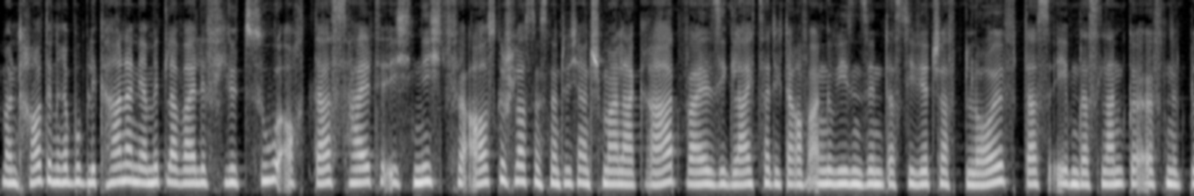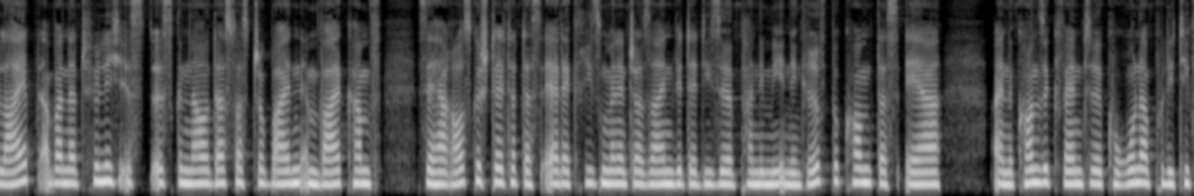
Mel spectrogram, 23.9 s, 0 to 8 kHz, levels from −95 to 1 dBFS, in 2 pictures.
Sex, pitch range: female, 190-210 Hz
